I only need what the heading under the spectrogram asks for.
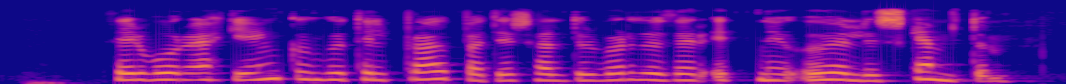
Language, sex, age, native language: Icelandic, female, 30-39, Icelandic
